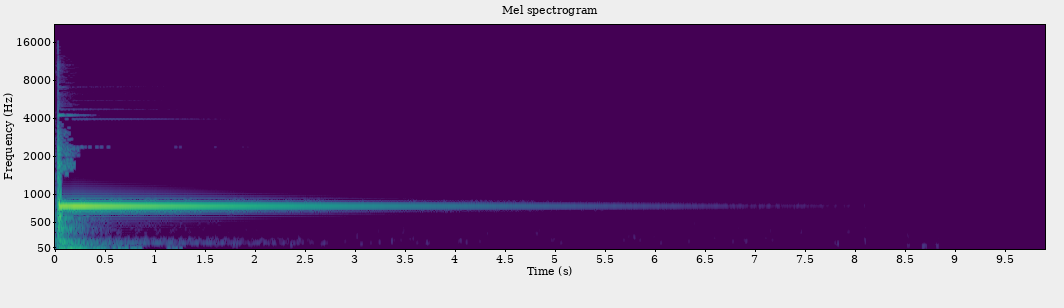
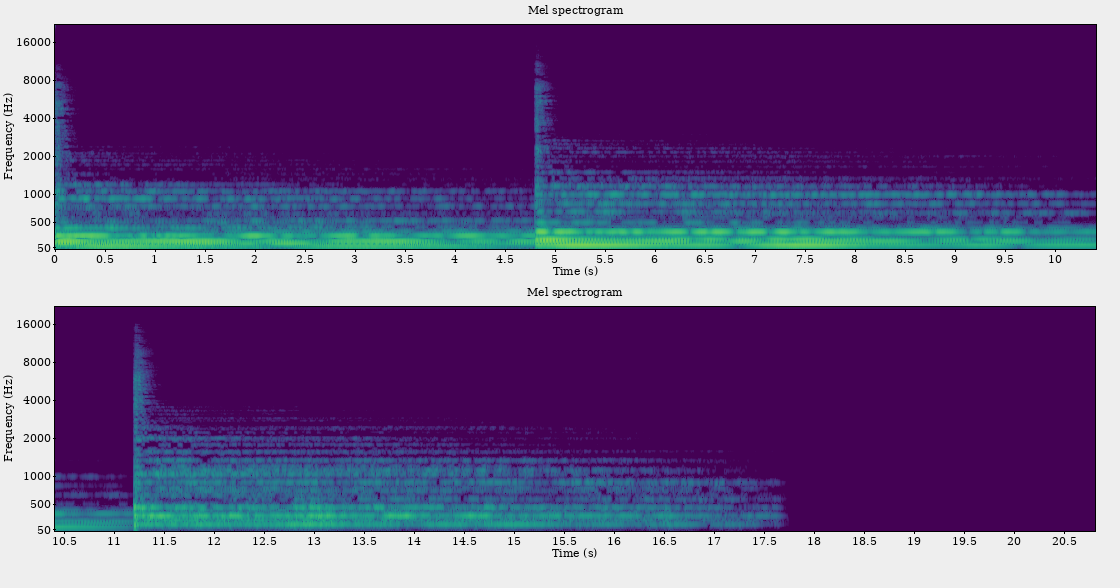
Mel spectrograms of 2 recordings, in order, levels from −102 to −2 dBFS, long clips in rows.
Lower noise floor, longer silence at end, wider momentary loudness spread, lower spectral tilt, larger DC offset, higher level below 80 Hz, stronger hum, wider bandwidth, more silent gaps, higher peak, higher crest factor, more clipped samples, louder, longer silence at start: first, under -90 dBFS vs -65 dBFS; first, 7.15 s vs 4.15 s; first, 25 LU vs 19 LU; second, -3.5 dB/octave vs -12 dB/octave; neither; second, -60 dBFS vs -52 dBFS; neither; first, 4.5 kHz vs 4 kHz; neither; about the same, -18 dBFS vs -16 dBFS; about the same, 20 dB vs 18 dB; neither; first, -30 LUFS vs -33 LUFS; about the same, 0 s vs 0 s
